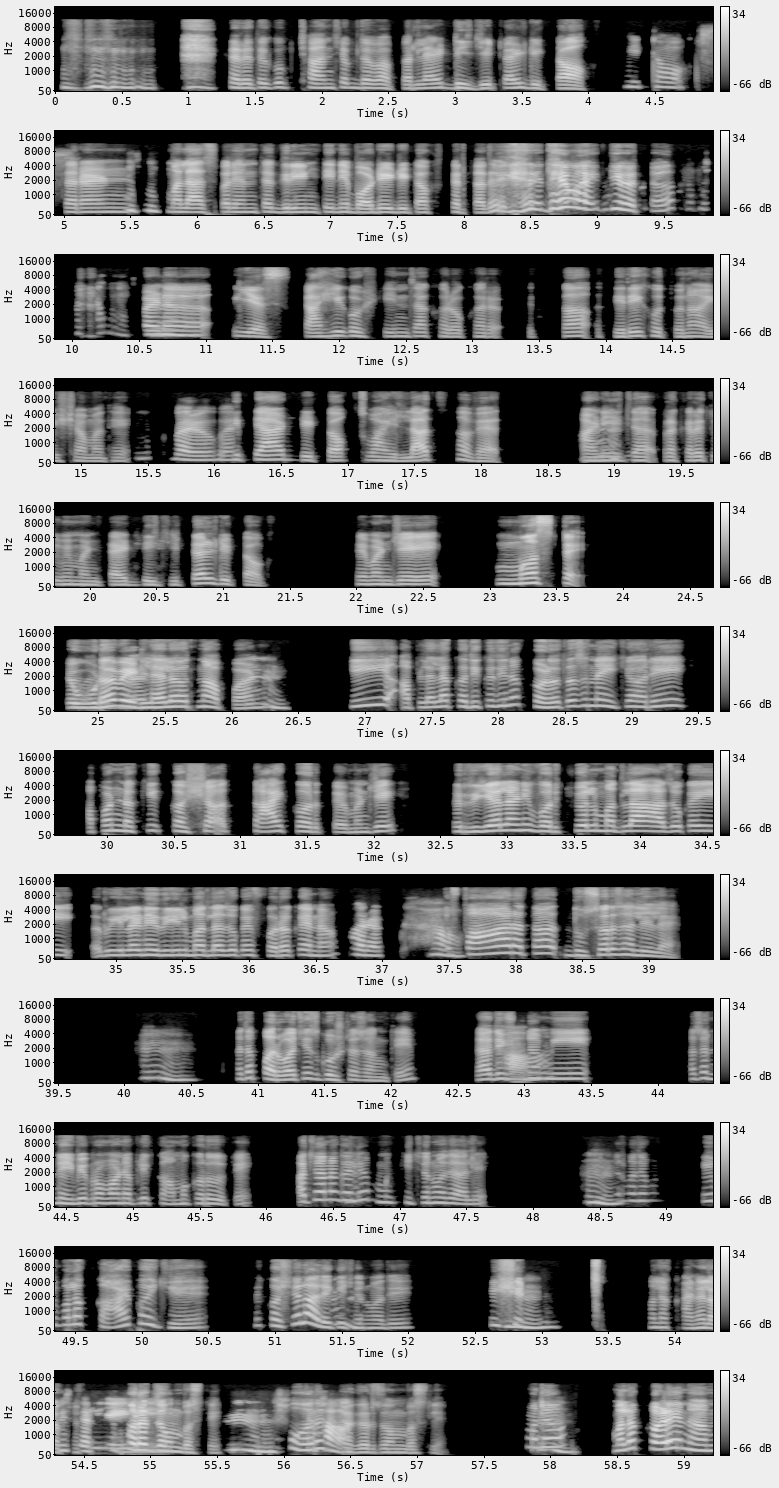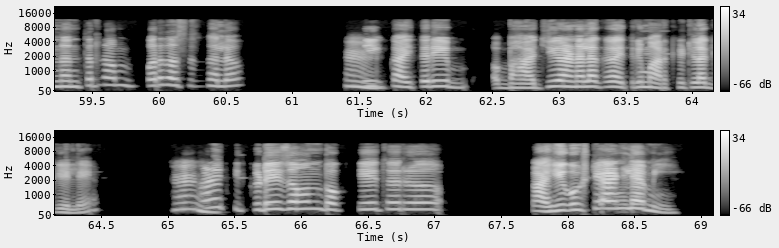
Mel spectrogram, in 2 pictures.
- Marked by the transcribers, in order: chuckle; in English: "डिटॉक्स"; in English: "डिटॉक्स"; other background noise; chuckle; in English: "डिटॉक्स"; laughing while speaking: "वगैरे ते माहिती होतं"; unintelligible speech; in English: "डिटॉक्स"; in English: "डिटॉक्स"; in English: "व्हर्चुअल"; tsk; put-on voice: "विसरले"; tapping
- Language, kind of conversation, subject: Marathi, podcast, डिजिटल डीटॉक्स कधी आणि कसा करतोस?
